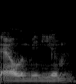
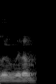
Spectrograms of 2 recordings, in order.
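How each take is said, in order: First: The word is said with five syllables. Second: The word is said with four syllables. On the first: The speaker calls it right. "I'm saying aluminium the correct way" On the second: The speaker calls it wrong. "instead of aluminum"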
